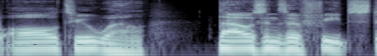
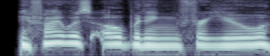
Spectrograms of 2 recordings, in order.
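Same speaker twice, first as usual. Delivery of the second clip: drawn-out, high, slow whine; 7 semitones higher than usual. Reading a story, a character complains to the narrator: whining. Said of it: "Georgia whined".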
